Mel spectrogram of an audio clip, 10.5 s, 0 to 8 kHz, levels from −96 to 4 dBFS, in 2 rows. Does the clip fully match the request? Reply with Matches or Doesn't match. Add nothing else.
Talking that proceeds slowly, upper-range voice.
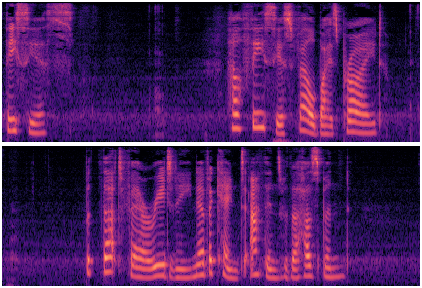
Matches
